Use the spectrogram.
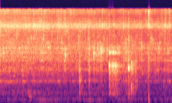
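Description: Capsicum and onion hit a tablespoon of hot oil and sizzle as they are stir-fried, a close, continuous crackle with a few sharp spatula clicks and scrapes, no voices.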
